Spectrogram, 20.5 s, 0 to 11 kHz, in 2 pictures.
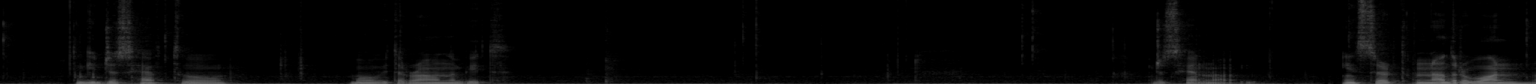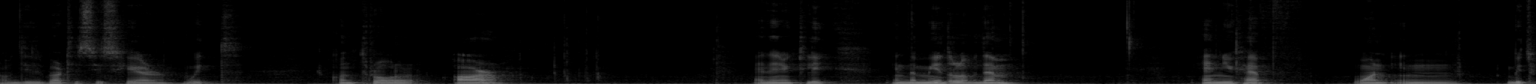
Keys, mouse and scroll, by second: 0.3-3.9 drag, 1.6 g, 9.2-13.8 drag, 13.8 ctrl+r, 18.2 g.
